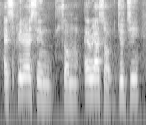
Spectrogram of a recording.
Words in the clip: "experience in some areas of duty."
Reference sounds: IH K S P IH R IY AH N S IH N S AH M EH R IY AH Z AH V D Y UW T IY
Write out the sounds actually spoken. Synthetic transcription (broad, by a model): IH K S P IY R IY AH N S IH N S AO M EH R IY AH S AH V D Y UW T IY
